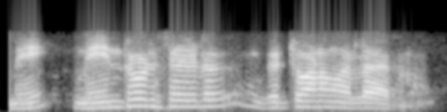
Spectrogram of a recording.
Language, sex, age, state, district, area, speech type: Malayalam, male, 60+, Kerala, Idukki, rural, conversation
